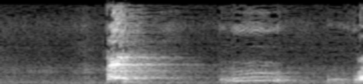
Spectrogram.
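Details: Pug from a funny pug compilation giving one sharp, loud bark, then a short whiny yelp that rises and falls, and the start of another brief yelp at the end, in an otherwise quiet indoor setting.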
